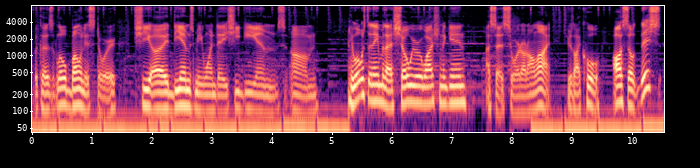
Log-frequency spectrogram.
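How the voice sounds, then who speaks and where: Young male vlogger, low-set voice, laid-back slangy storyteller, faint beat behind. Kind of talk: casual storytelling.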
